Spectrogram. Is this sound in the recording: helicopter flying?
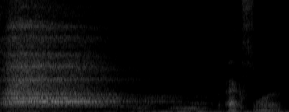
no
